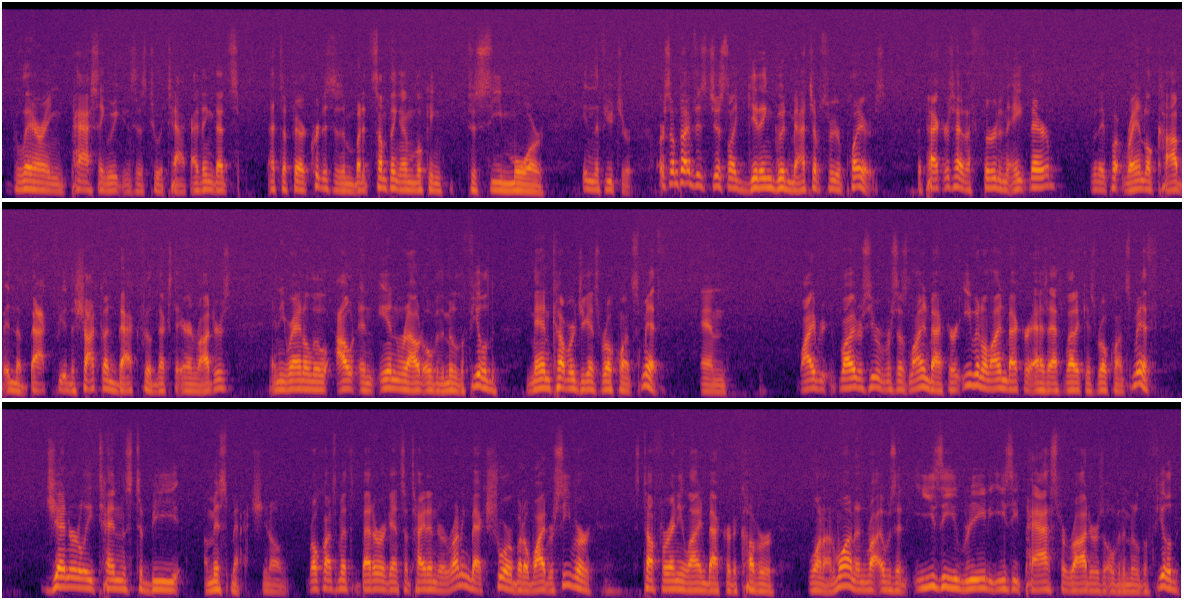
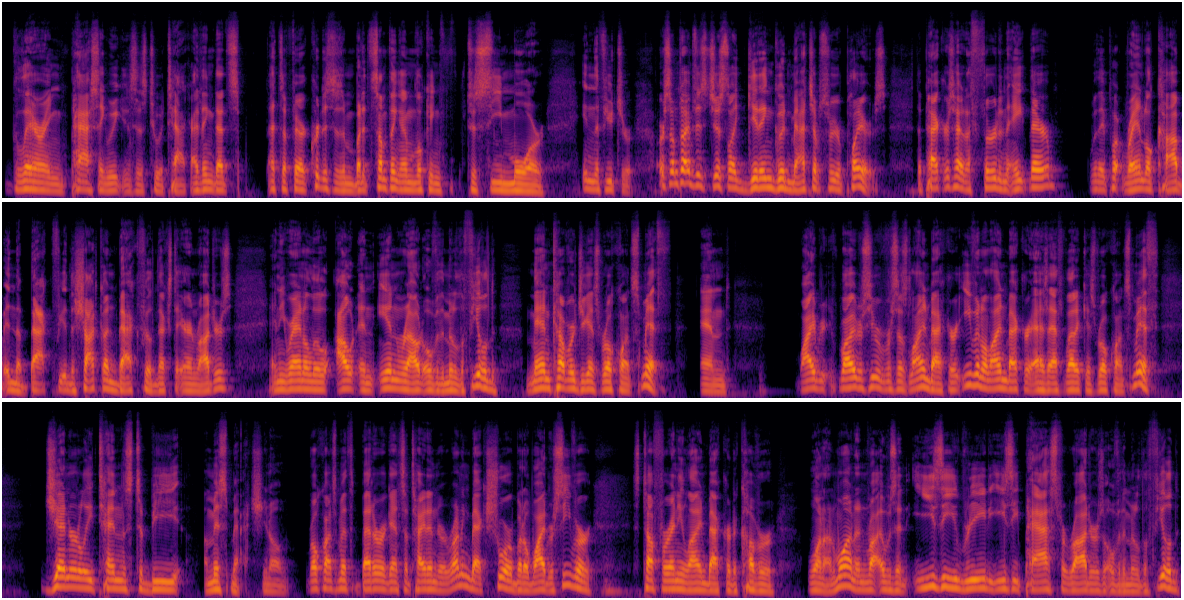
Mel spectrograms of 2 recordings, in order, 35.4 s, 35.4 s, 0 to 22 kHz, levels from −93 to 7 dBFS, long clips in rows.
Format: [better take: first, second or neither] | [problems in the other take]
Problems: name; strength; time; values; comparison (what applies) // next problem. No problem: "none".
second | hiss; noticeable; throughout; 15 dB below the speech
